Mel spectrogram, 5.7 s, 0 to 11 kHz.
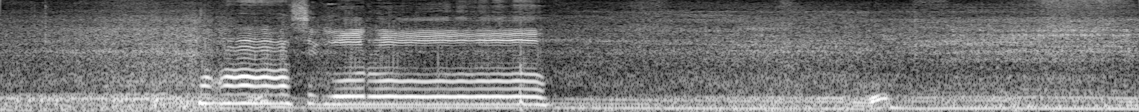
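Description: A Kawasaki Z1000 motorcycle's exhaust holds a steady, close, loud engine drone with brief rev rises, while someone speaks over it.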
